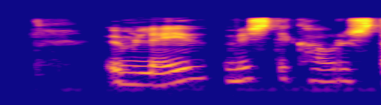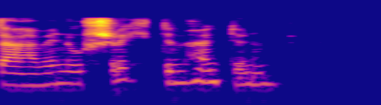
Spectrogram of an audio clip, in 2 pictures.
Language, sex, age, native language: Icelandic, female, 50-59, Icelandic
